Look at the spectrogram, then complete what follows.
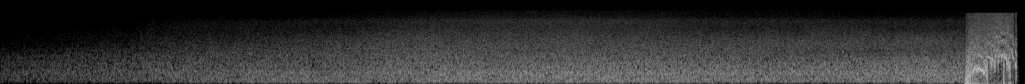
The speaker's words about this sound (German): Also mir reicht eigentlich nur Meeresrauschen.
